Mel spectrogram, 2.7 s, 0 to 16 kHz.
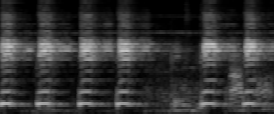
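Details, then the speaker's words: Honda Supra X 125 with starter fault (only clicks, no crank): horn tested gives loud clear full blasts in repeated bursts, showing battery power is fine; starter relay coil suspected. "kemudian kalau kita cek di tombol klakson masih keras"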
